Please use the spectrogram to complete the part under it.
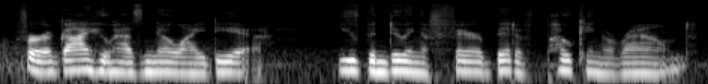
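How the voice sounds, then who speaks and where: A woman's voice: low-pitched, flat delivery, moderate pace, slight background noise, natural voice. A woman playing a territorial, mocking bootlegger boss in a video game, taunting and commanding as she talks. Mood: menacing, commanding. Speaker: gang leader.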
